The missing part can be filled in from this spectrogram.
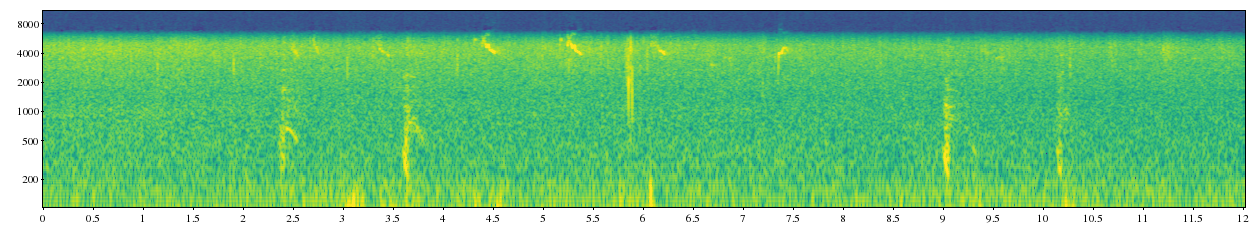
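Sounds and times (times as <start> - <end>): steady hiss: 0.0 - 12.0
thin high bird calls: 2.3 - 7.6.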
